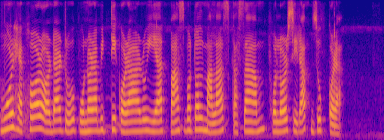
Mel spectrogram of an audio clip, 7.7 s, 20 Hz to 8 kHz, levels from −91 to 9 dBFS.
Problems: none marked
